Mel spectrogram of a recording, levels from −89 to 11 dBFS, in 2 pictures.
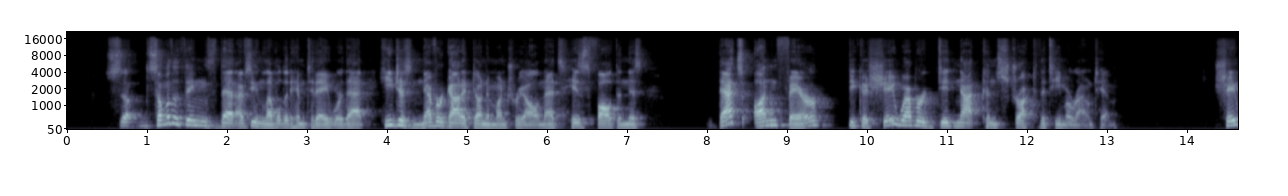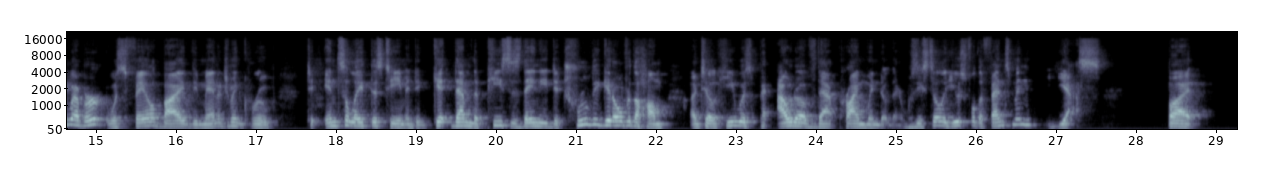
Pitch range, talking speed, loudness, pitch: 120-160 Hz, 170 wpm, -25 LUFS, 135 Hz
